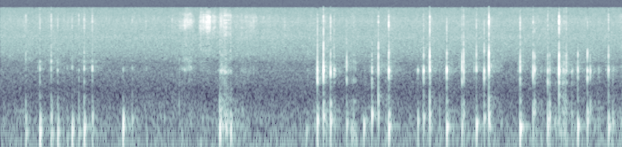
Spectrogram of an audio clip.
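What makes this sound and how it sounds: Long nails tap and scratch the front of a small white embroidered stretched canvas on a hollow wooden frame, held in the hands. About twenty quick, dry, hollow taps ring out with almost no ring. A soft, bright scratching stretch comes near the three-second mark.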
